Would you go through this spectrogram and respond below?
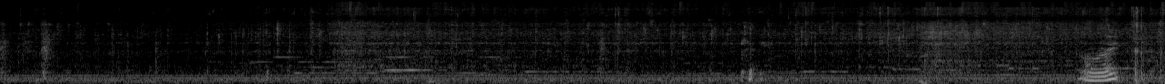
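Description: Salmon patties frying in hot oil in a skillet on medium-high heat, a steady close sizzle that runs throughout, with a few faint clicks and utensil knocks and a brief rising tone near the end.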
